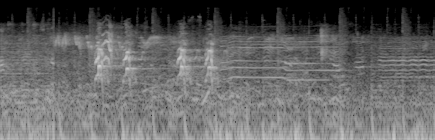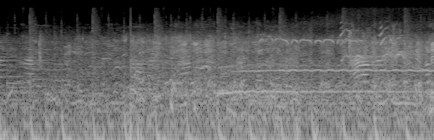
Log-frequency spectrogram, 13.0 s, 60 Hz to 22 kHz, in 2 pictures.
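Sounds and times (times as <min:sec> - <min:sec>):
background music: 0:00.0 - 0:13.0
dog barking: 0:01.4 - 0:03.4.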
